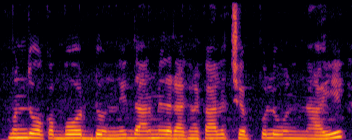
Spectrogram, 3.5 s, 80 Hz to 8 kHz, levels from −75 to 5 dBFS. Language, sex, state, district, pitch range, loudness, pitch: Telugu, female, Telangana, Mahabubabad, 200-215 Hz, -14 LUFS, 210 Hz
